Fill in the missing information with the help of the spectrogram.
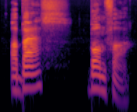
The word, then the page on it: Abass Bonfoh: American English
